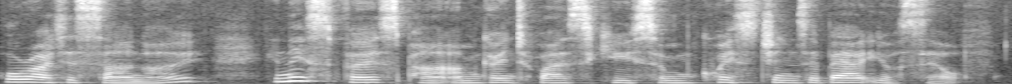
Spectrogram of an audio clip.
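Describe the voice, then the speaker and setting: A woman's voice: medium pitch, moderate pace, a little mellow. A woman playing an exam interviewer, asking questions in a polite, formal way. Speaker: examiner.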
